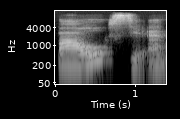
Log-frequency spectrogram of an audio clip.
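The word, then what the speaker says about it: 保险: Dia kan 3-3. Jadi ya huruf pertamanya jadi nada 2. Pau sien ya. Pau sien.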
